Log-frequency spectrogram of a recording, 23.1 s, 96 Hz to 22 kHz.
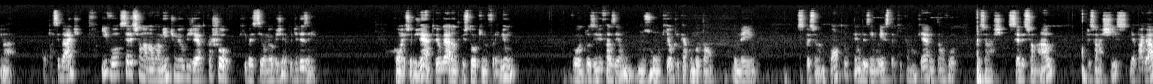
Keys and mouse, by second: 3.9 click, 9.2-11.1 drag, 11.5-12.7 ctrl+middle drag, 12.8 middle click, 13.6 ctrl+middle click, 14.6 ctrl+middle click, 16.5 click, 17.2-18.6 drag, 19.5 x, 20.7 click, 21.6 x, 22.5 click.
